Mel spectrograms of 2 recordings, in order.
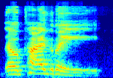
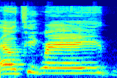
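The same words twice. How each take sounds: First: "El Tigre" said TIE-gray; another try at pronunciation. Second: "El Tigre" with first syllable like "tee"; slow "El Tigre", said TEE-gray; trying a pronunciation. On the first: Host unsure of a viewer's name, "Tigre" tried as TIE-gray. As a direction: switch "Tigre" to a "tie" first syllable. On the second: Host calling the next viewer, "Tigre" tried as TEE-gray. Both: Real, not acted. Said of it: "I don't know how to say it right".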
